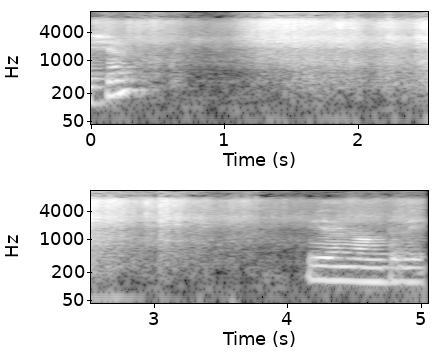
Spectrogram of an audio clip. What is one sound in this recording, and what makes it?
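Silk fabric rustles as it is unfolded.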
